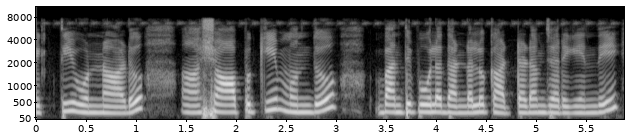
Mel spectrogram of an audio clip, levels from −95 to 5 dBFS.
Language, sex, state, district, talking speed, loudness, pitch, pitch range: Telugu, female, Telangana, Mahabubabad, 100 wpm, -16 LUFS, 210 Hz, 200-230 Hz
